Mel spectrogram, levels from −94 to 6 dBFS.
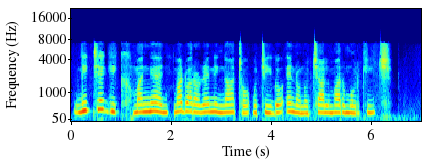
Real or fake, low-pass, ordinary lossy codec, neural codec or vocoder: fake; 7.2 kHz; AAC, 32 kbps; codec, 16 kHz, 0.8 kbps, ZipCodec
